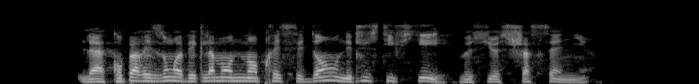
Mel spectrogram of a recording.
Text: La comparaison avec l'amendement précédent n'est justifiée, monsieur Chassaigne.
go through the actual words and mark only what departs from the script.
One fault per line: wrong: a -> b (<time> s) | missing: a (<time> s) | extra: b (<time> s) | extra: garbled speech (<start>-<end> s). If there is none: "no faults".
no faults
